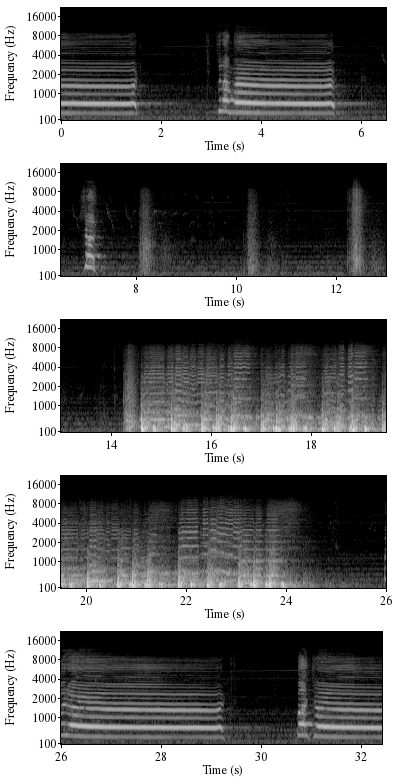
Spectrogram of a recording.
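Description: A parade commander shouting long drawn-out drill commands, each held on one pitch, with a few short barked commands in between. In the middle, about ten seconds of military band music with a steady beat. Another long drawn-out command comes near the end.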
